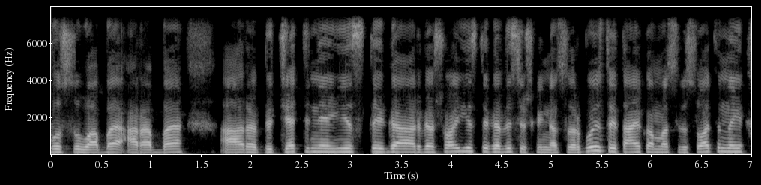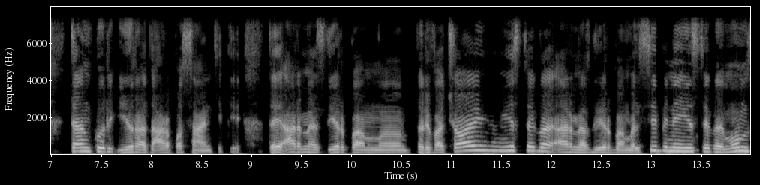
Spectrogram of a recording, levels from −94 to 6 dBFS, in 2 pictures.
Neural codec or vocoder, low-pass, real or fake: none; 7.2 kHz; real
